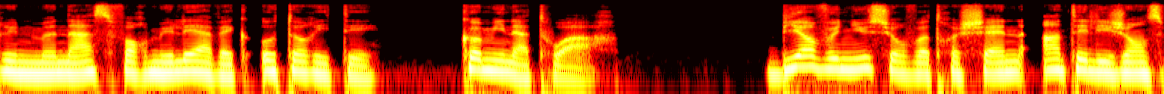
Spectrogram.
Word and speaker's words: comminatoire: Comminatoire se prononce comminatoire.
